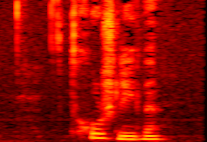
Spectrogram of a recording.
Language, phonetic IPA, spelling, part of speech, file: Polish, [txuʒˈlʲivɨ], tchórzliwy, adjective, LL-Q809 (pol)-tchórzliwy.wav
